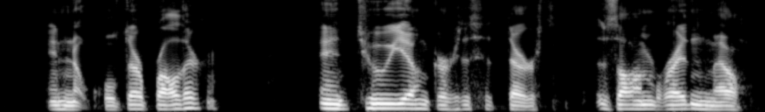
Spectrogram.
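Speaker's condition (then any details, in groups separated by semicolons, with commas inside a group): Traumatic brain injury from tumour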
